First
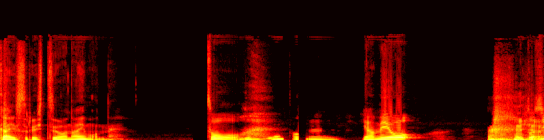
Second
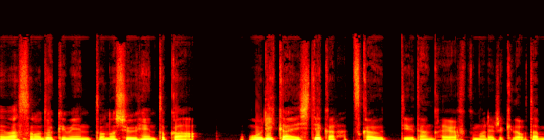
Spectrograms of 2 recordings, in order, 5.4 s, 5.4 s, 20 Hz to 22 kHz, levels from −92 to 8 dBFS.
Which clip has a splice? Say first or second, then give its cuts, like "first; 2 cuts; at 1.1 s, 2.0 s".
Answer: first; 1 cut; at 2.9 s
